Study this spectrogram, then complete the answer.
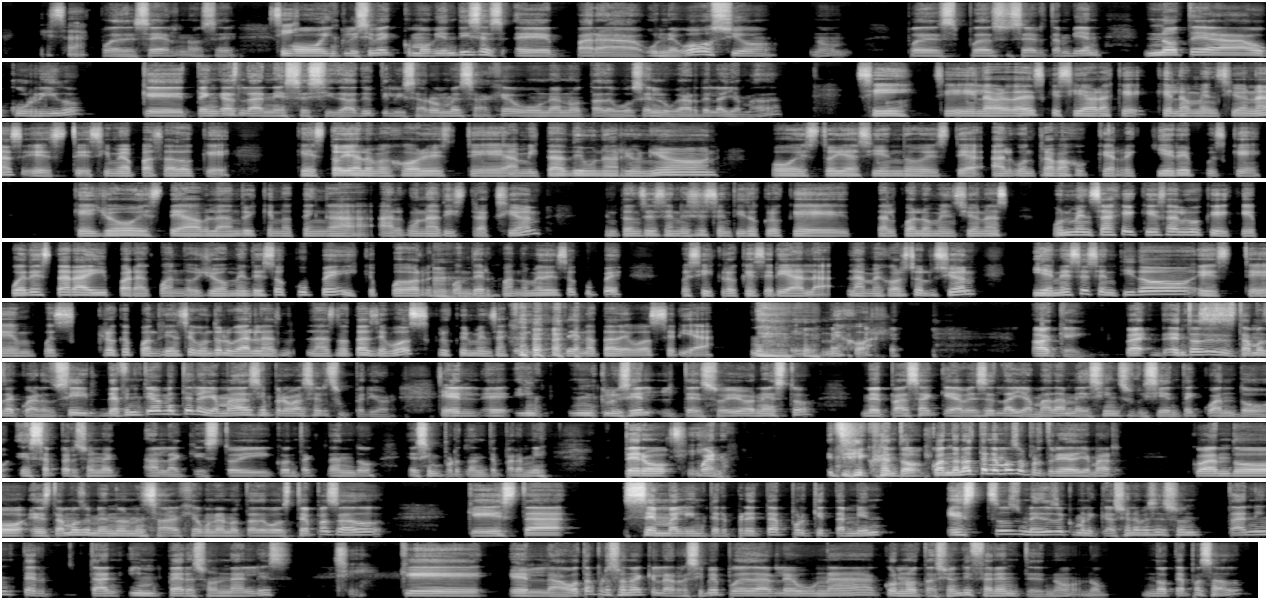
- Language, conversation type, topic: Spanish, podcast, ¿Prefieres comunicarte por llamada, mensaje o nota de voz?
- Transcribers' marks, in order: laugh; chuckle; other background noise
